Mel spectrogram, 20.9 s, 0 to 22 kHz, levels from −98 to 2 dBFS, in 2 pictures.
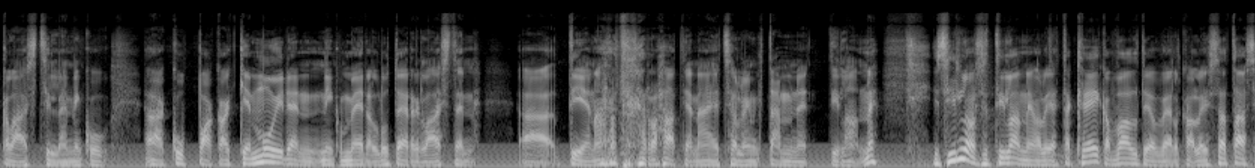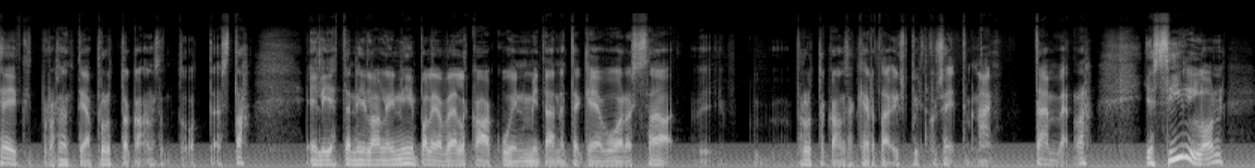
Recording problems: electrical hum; faint; throughout; 60 Hz, 25 dB below the speech

